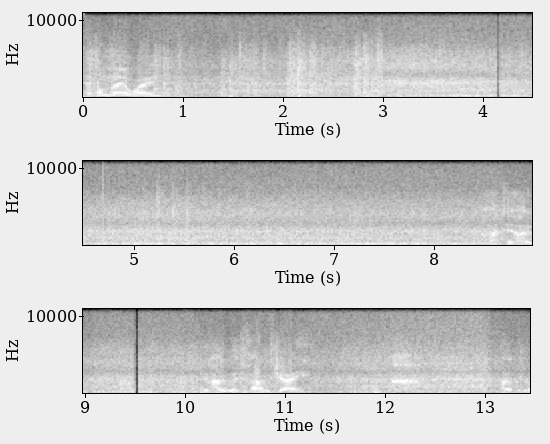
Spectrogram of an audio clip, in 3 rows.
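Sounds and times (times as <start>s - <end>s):
soft rattles and clunks from train wheels: 0.0s - 6.4s, 9.3s - 13.4s
rumble inside a moving train carriage: 0.0s - 13.4s
speech: 0.1s - 1.5s, 8.7s - 9.5s, 10.1s - 12.3s, 13.1s - 13.4s.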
